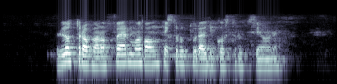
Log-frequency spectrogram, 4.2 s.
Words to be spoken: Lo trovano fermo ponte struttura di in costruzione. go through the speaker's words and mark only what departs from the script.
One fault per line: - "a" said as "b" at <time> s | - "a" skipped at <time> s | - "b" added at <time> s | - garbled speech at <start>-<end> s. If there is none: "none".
none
